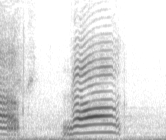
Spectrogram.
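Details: A hungry feral street cat waiting to be fed gives one long, steady meow with a rich stack of harmonics, preceded by the tail of a brief cry, against faint outdoor rumble.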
